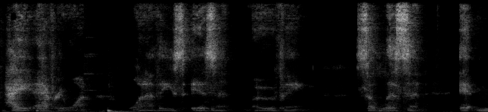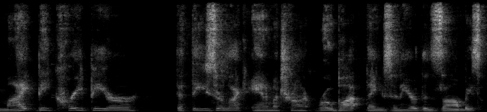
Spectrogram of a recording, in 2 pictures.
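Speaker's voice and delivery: hushed whisper to the group; very soft, secretive warning. Acted. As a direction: whisper it so only your companions hear. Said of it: "I don't know why I'm whispering".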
